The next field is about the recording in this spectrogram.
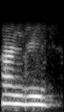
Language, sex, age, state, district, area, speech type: Punjabi, female, 18-30, Punjab, Faridkot, urban, conversation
